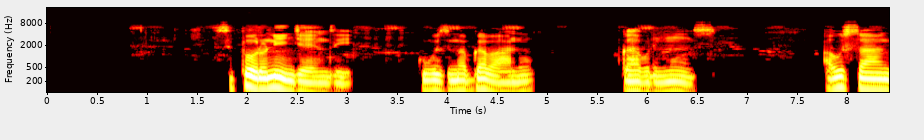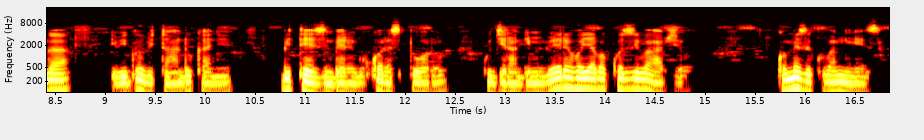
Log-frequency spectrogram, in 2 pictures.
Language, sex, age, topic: Kinyarwanda, male, 18-24, health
